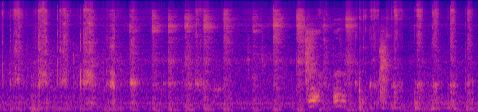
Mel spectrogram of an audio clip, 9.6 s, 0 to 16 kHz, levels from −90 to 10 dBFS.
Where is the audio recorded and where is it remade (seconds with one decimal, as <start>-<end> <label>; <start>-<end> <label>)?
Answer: 0.0-1.8 recorded; 1.8-6.4 remade; 6.4-7.1 recorded; 7.1-8.6 remade; 8.6-9.6 recorded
